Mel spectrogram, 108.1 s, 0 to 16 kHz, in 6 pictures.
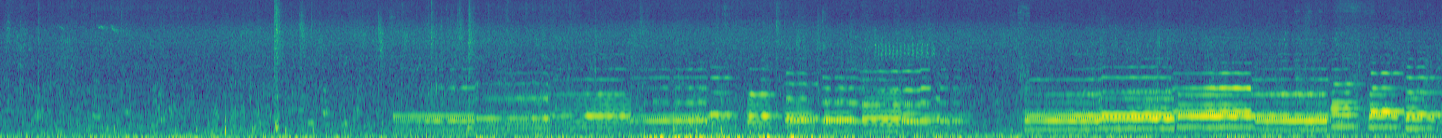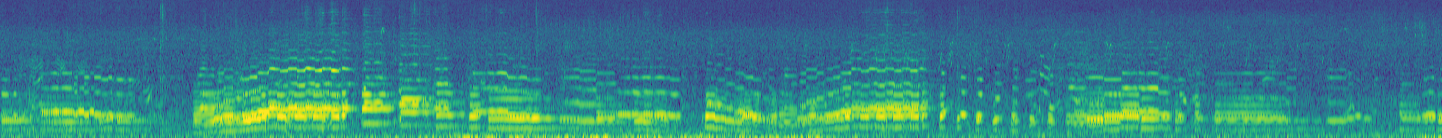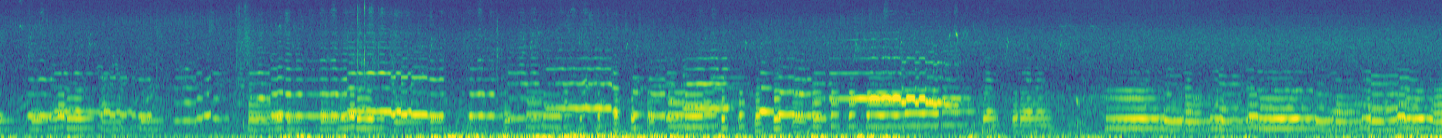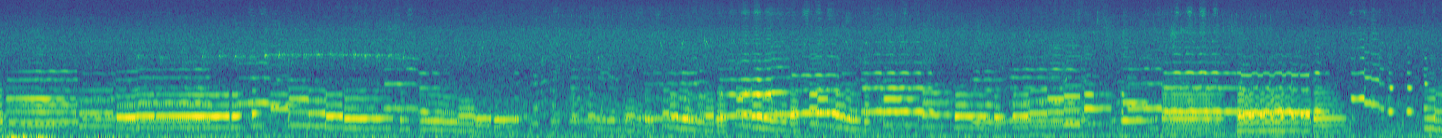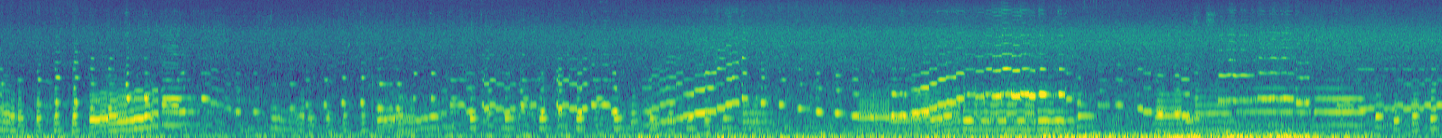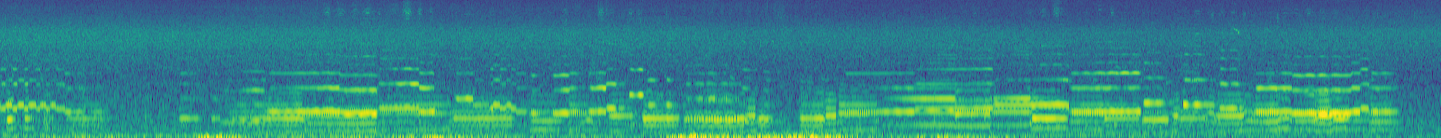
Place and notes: {"title": "Landpyramide, Branitzer Park, Cottbus - musicians rehearsing, ambience", "date": "2019-08-24 15:50:00", "description": "two musicians rehearsing in Branitzer Park, sounds of a park train, pedestrians, kids, swans and wind\n(Sony PCM D50)", "latitude": "51.74", "longitude": "14.36", "altitude": "80", "timezone": "Europe/Berlin"}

